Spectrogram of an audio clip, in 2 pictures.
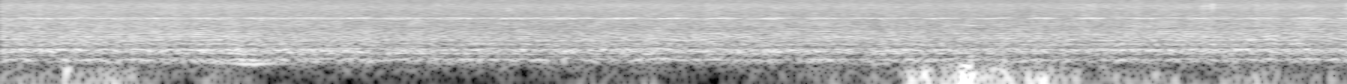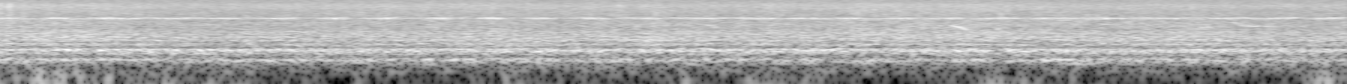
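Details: Bees buzzing in a steady, dense hum with a low drone and layered overtones, holding at an even level throughout, plus a faint thud near the middle.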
